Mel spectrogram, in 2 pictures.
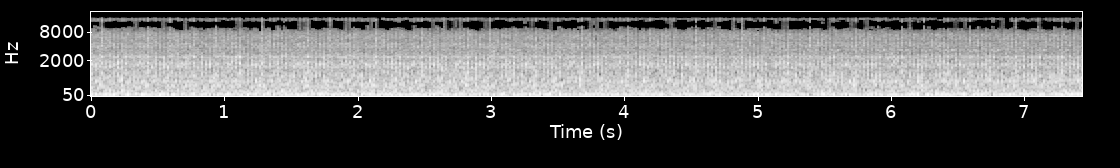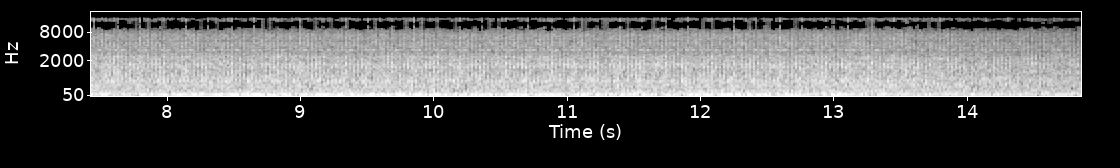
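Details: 2007 Dodge: steady rough idle with a faint pulsing chuff over the engine note; crankcase blow-by suspected, not confirmed.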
